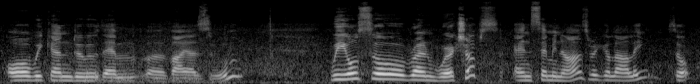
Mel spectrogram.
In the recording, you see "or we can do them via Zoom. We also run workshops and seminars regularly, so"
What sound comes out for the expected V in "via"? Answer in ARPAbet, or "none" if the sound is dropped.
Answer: V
